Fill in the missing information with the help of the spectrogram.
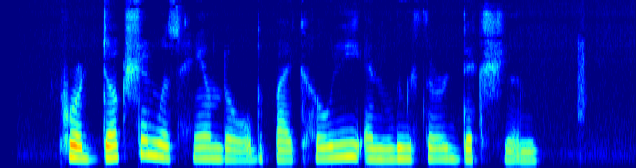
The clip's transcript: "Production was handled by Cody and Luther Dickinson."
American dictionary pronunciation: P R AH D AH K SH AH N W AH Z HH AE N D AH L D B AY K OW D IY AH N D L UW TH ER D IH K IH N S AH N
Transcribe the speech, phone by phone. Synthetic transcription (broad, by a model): P R AH D AH K SH AH N W AH Z HH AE N D L D B AY K OW IY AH N L UW TH ER D IH K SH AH N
